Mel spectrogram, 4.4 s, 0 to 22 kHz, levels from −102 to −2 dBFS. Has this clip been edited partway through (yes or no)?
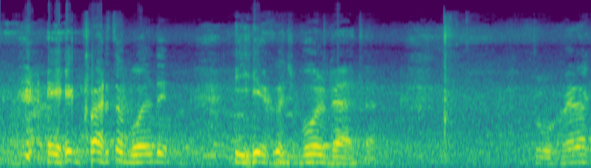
no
